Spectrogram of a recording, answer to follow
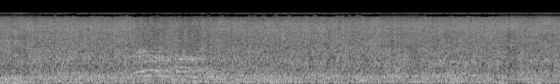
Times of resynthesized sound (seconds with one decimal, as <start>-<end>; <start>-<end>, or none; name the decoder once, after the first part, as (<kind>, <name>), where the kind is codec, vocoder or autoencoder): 0.0-0.4 (codec, SNAC); 3.8-4.2; 5.0-5.6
